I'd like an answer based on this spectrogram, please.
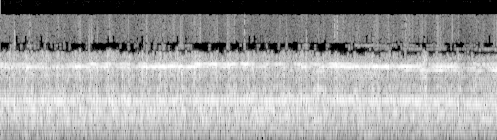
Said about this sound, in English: I want you to hear these bells. Another flash is coming in on the normal United Press wire now. Listen.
